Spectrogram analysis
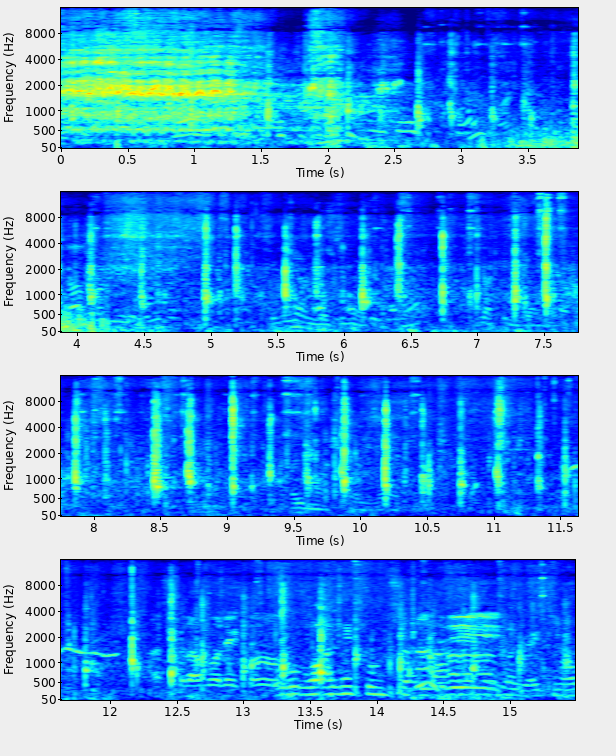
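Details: Horse. A horse opens with a loud, high, quavering whinny that breaks into a rough shudder. Rapid clip-clopping hoofbeats follow, and a human voice is heard near the end.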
